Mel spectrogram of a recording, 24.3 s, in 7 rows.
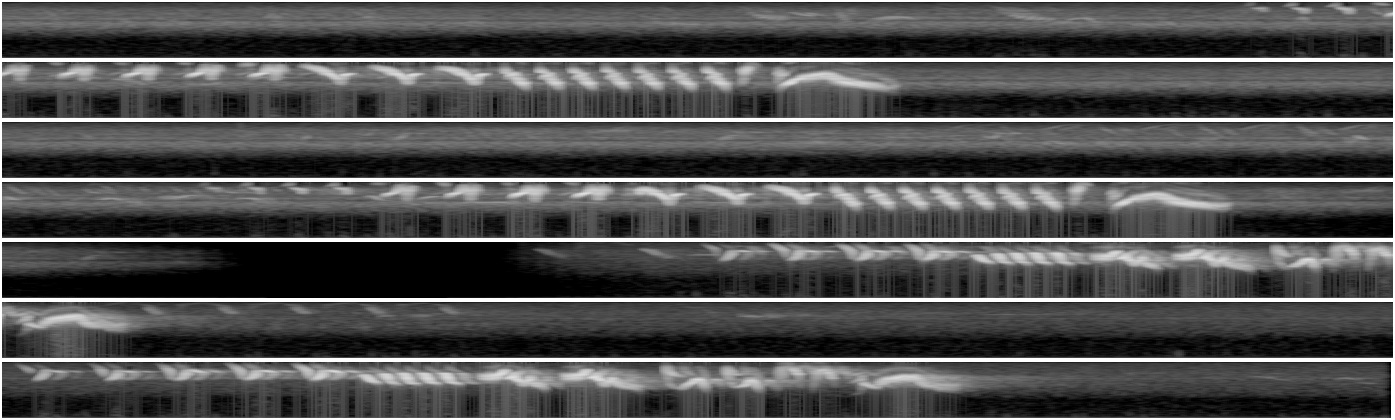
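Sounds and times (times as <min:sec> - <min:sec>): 
Common chaffinch trilling song: 0:00.0 - 0:14.2, 0:15.3 - 0:20.1, 0:20.9 - 0:24.3.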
